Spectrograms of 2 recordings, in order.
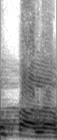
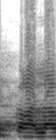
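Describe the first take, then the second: First: ताला with T replacing the K of काला; child's lisp. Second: Said in the usual way. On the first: Shown as a demonstration. Teacher shows a child's slip on काला, lisped ताला. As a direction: say ताला, fronting K to T. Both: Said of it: "तो बच्चा क्या है".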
